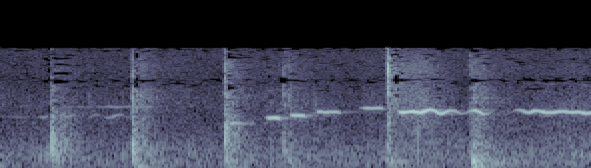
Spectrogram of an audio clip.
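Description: A man at a baggage check counter whistles a wandering tune at moderate volume, the melody rising and falling, while several sharp knocks or footsteps land at irregular intervals underneath.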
